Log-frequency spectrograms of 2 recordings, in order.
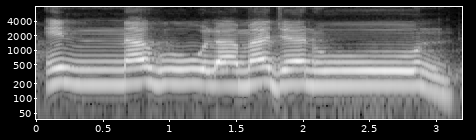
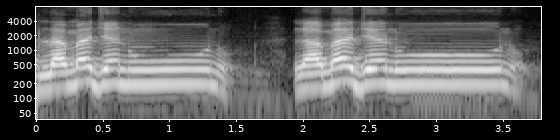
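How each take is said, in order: First: Majnoon ended on a plain sukoon; slow, drawn Innahu la majnoon with plain stop; stop with iskan. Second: Majnoon ending with a faint one-third u vowel; slow La majnoon ending in a faint u; stop with rom. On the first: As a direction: close majnoon with a clean silent stop. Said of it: "This is iskan". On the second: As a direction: whisper a trace of u after majnoon. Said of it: "one third". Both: Shown as a demonstration.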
